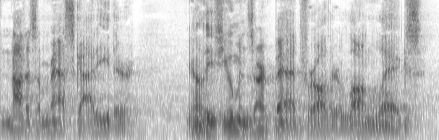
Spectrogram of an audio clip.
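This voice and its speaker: In a cartoonish character voice, a man speaks at a moderate pace, raspy and very deep in pitch, with clear background noise. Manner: gruff, hearty.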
